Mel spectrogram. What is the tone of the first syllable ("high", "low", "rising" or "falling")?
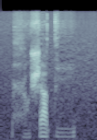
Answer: low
